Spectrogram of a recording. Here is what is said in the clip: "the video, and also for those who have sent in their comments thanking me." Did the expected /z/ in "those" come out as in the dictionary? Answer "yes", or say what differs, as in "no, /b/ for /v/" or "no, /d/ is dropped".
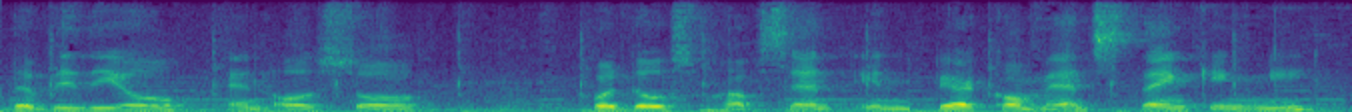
no, /s/ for /z/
